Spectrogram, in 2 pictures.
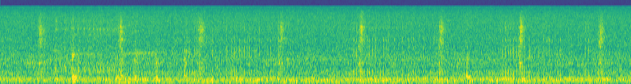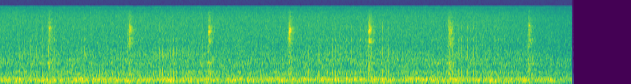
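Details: Pokey, a female pet cat, sleeping indoors in odd positions and purring: a soft, steady low rumble that runs throughout, with faint regular ticking clicks about every half second above it.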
